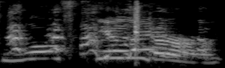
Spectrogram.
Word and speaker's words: Wolfkinder: The first time I heard you say kinder, I was like, kinder? That's a weird way to pronounce that, Belle. You fucking Tennessee. That's how they say it in Tennessee, kinder.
